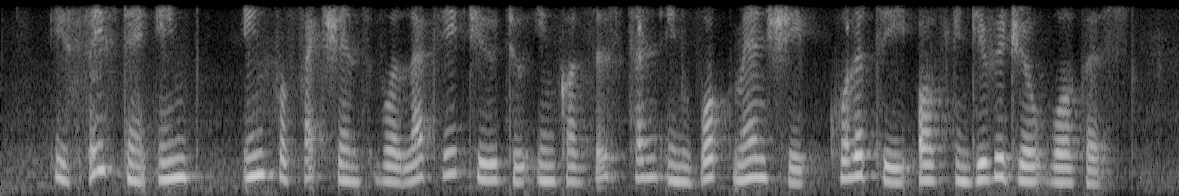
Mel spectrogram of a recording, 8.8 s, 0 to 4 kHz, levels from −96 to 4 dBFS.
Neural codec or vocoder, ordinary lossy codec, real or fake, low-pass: codec, 16 kHz in and 24 kHz out, 0.6 kbps, FocalCodec, streaming, 4096 codes; none; fake; 3.6 kHz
